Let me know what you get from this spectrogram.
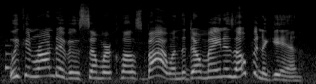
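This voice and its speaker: An upbeat, tenacious young rocker girl from a video game. The voice is high and bright with lively swings, folksy and energetic. Faint music plays behind. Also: fast, a little hiss or hum, full character voice. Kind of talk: video game cutscene dialogue.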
